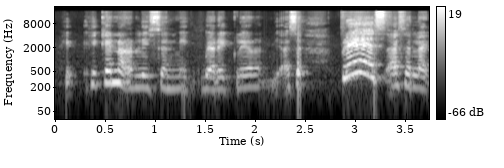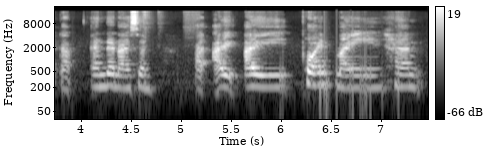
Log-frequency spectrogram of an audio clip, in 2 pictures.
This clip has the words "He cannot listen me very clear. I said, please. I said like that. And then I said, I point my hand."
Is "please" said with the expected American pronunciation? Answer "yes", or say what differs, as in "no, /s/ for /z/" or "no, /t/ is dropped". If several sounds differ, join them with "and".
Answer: no, /s/ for /z/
